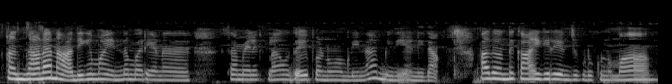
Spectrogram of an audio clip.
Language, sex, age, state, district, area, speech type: Tamil, female, 60+, Tamil Nadu, Sivaganga, rural, spontaneous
